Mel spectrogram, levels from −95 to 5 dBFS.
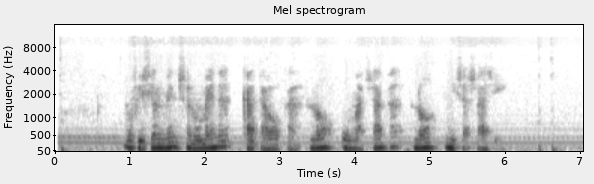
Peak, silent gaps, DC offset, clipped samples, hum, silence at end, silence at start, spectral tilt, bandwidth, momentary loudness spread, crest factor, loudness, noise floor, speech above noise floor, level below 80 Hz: -8 dBFS; none; under 0.1%; under 0.1%; none; 0.4 s; 0.05 s; -10.5 dB/octave; 4.1 kHz; 15 LU; 16 dB; -24 LUFS; -50 dBFS; 27 dB; -48 dBFS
